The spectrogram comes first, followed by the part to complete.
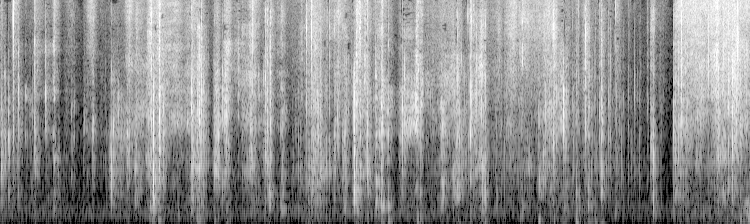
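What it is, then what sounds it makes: Crumpled glossy magazine pages. Fingertips rub and smooth the pages of a crumpled stack of glossy magazine paper, and the pages are flipped. Dense, bright crinkling and crackling comes in quick irregular bursts, ending in a steadier rustle over the last second.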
